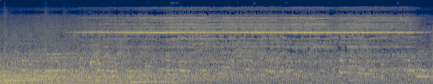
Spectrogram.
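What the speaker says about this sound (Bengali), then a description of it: "ট্রেন দিঘল স্টেশন পৌঁছতে প্রায় সন্ধে হয়ে যায়।" Train wheels squeal at a high, steady pitch as a railway train rolls into a station, with rumbling carriages beneath, a continuous loud sound effect lasting throughout.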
